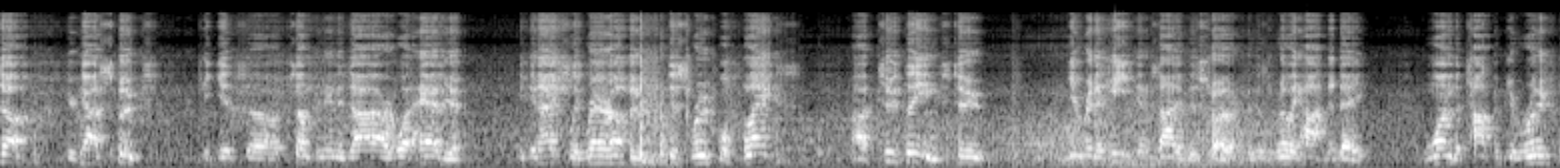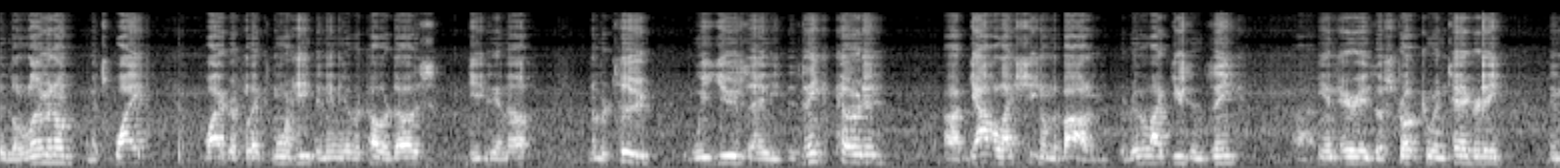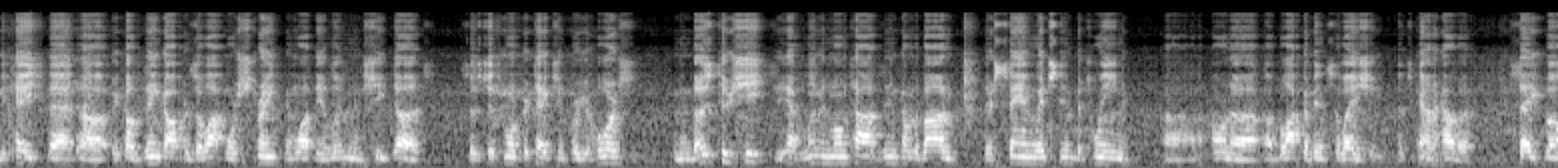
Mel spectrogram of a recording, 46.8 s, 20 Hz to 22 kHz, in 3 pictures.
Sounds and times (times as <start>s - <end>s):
Speech: 0.0s - 9.9s, 10.7s - 46.7s.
